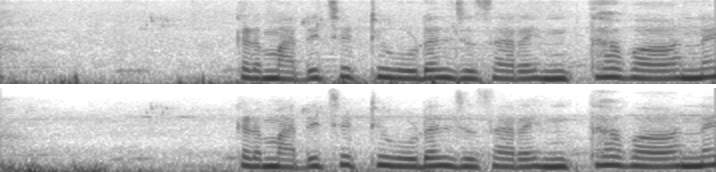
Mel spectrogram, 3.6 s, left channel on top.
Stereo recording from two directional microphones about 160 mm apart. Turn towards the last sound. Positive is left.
turn(degrees=10)  # may be behind; listen again after turning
